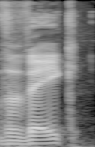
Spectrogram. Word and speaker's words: Vivek: of the things because we talked about Vivek like in cake that's what he said that's what he told uh that's how he said for uh Glenn and Stu to remember how to pronounce his name Vivek like cake so people of the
